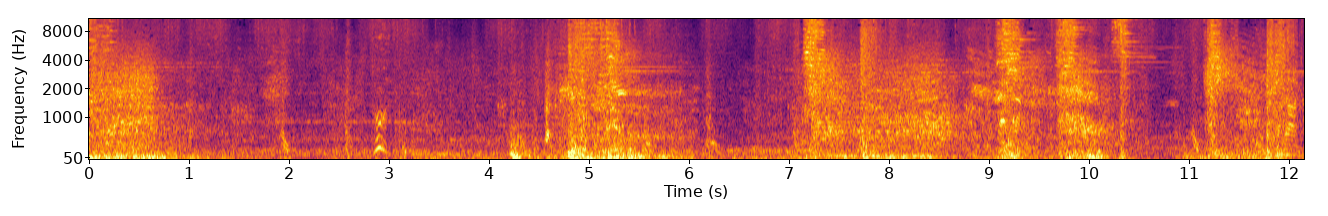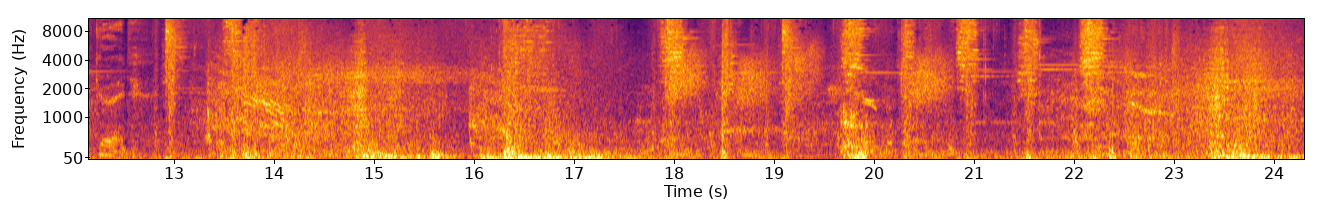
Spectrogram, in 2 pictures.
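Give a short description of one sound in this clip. A sword swings and strikes repeatedly.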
